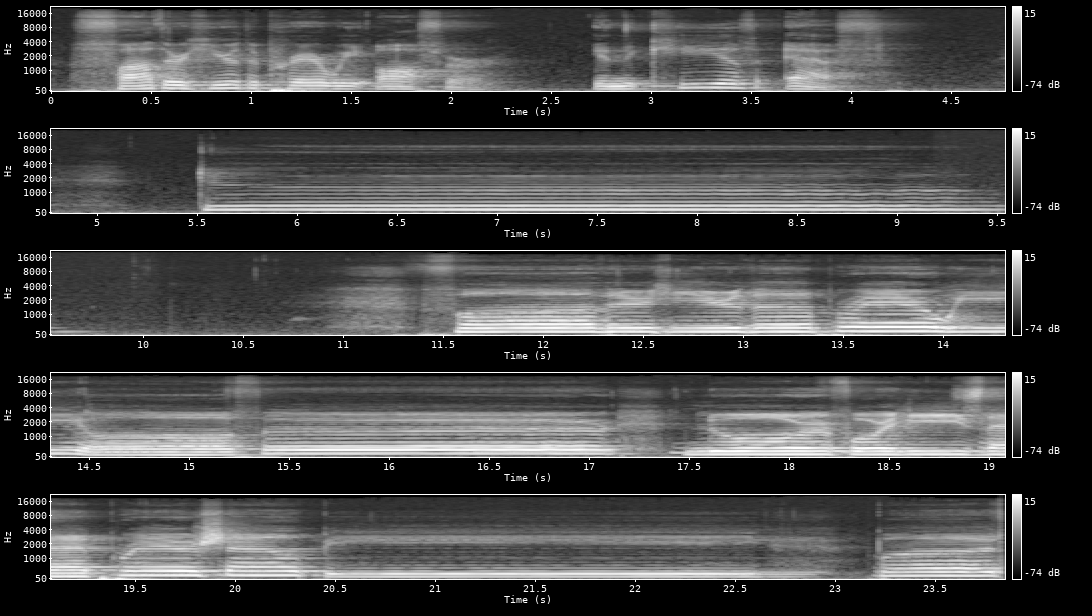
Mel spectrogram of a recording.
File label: Bass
